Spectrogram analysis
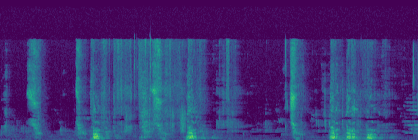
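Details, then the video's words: Saint Bernard dog barking: several short, deep barks at irregular gaps, some in quick triplets near the end, with a man repeatedly saying a short command in Polish between them. "attitude Saint Bernard dog"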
